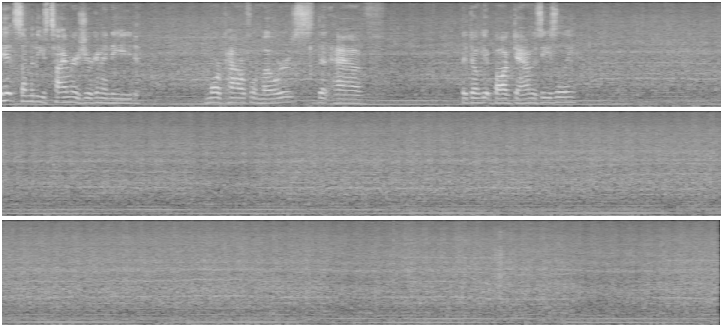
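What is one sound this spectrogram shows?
A lawnmower engine hums steadily.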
